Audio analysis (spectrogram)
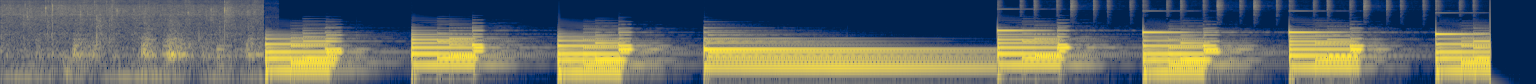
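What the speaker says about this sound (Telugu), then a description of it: "ఇది మనకు బ్రౌన్‌గా కలర్ చేంజ్ అయ్యేంత వరకు ఫ్రై చేసుకోవాలి." Medium onions sizzle loudly in a pan for about two and a half seconds before the frying gives way to a series of clipped, tonal musical notes.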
